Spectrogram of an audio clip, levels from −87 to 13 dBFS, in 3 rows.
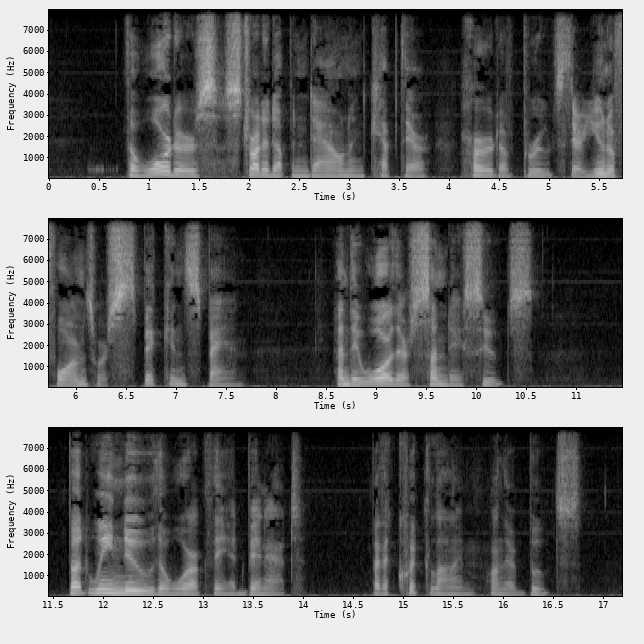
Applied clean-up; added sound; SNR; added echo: none; none; none; none.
